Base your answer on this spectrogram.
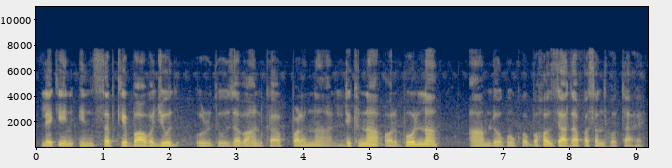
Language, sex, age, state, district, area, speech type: Urdu, male, 45-60, Uttar Pradesh, Lucknow, rural, spontaneous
